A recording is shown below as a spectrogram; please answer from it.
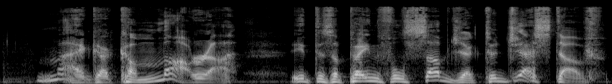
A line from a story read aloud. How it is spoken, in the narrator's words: Belwar replied, though he chuckled in spite of himself, even as he spoke the words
